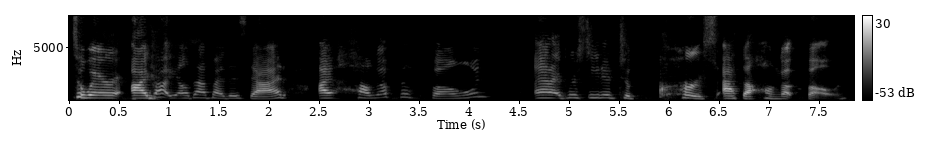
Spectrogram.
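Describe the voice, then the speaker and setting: A young woman co-hosting a casual podcast, telling stories in an animated way and acting out the voices of the people in them. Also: a little high, a little slow. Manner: animated storyteller, acts out quoted voices. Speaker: podcast co-host.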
